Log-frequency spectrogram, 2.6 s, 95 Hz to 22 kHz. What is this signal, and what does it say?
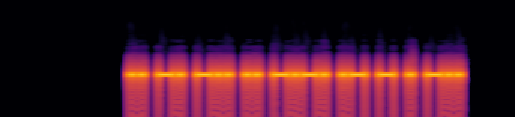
Morse code, heard as a keyed tone, about 50 wpm, 700 Hz. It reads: INDICATED
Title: ED Suffix - Top 100 Words with Base Words 50wpm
